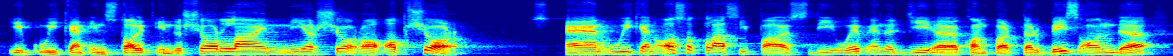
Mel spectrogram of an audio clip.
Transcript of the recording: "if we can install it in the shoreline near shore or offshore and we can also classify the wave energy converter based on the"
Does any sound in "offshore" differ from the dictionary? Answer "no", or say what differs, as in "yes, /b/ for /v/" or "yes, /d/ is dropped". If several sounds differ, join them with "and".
yes, /p/ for /f/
